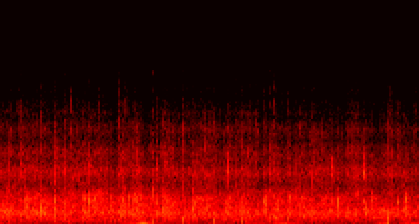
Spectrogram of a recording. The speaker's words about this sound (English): And let's applaud our baptismal candidates.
